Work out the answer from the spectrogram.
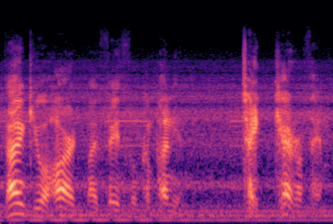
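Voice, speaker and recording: A man's voice: animated, normal speed, close to an everyday voice. A man playing a brave, devoted father and pilot in a radio play, earnest, dramatic and tender. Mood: tender, resolute. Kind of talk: audio drama acting. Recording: muffled, faint vehicle rumble.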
